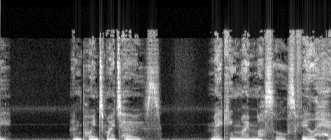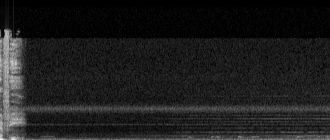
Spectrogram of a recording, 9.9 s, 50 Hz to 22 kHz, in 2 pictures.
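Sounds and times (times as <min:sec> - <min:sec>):
faint high hum of night ambience: 0:00.0 - 0:09.9
speech: 0:01.1 - 0:02.4, 0:03.1 - 0:05.4
owl hooting: 0:07.6 - 0:09.9.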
